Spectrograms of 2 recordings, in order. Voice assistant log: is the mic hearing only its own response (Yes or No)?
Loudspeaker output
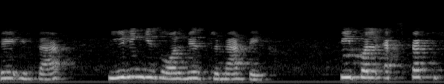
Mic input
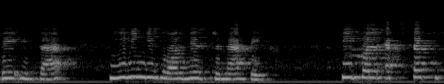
Yes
